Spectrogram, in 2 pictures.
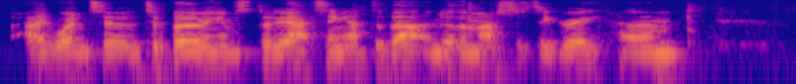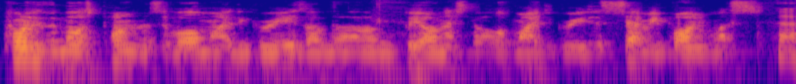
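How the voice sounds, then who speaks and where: Speaking very fast but with long, frequent pauses, a man with a Yorkshire accent uses a monotone, flat intonation at a medium pitch. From Yorkshire, England. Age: 30s. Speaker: athlete and actor. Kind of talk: casual interview chat.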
